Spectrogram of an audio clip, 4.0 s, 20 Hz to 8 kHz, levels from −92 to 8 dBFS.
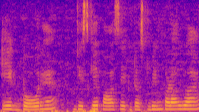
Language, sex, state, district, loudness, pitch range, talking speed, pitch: Hindi, female, Punjab, Pathankot, -18 LUFS, 235-255 Hz, 135 wpm, 245 Hz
